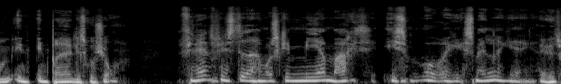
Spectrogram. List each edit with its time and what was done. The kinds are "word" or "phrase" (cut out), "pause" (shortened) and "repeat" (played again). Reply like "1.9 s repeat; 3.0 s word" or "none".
none

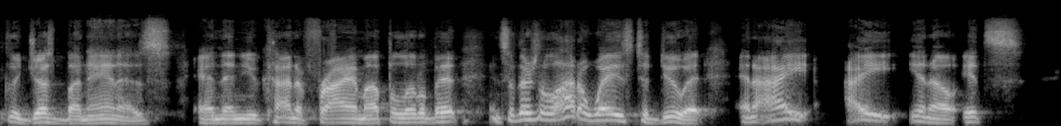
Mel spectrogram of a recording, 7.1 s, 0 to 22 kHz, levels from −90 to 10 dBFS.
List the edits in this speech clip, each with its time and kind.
1.2 s pause

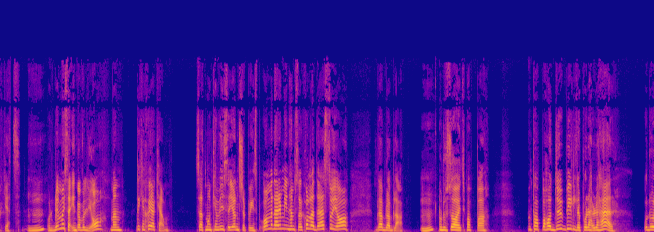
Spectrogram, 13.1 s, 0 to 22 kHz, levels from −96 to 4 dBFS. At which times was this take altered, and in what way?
1.6 s word; 2.7 s word; 11.8 s word

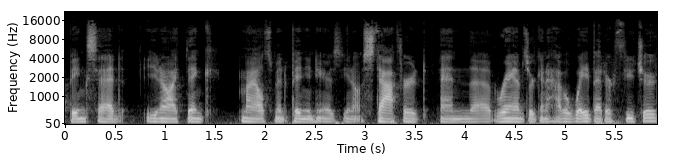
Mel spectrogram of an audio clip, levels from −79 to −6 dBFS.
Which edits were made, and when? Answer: 1.7 s pause

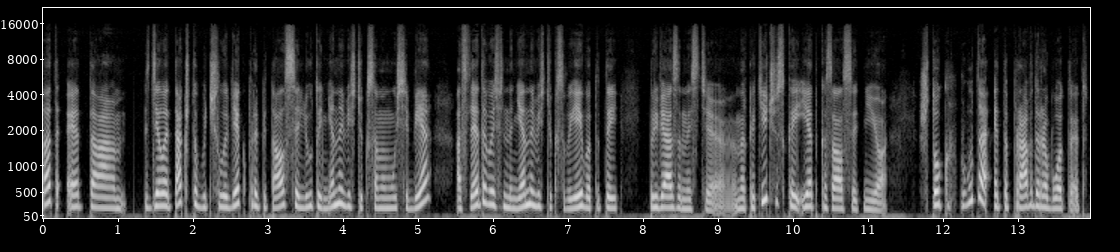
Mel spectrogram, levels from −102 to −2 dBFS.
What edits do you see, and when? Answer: none

